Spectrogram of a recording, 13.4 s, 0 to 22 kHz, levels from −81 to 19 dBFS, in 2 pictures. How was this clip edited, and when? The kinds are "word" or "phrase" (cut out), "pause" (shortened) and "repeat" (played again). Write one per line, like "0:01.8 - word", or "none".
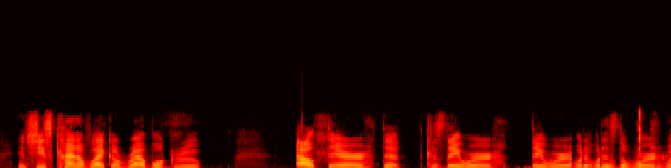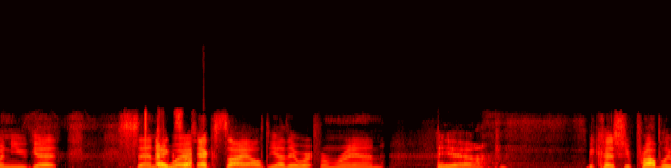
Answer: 0:05.7 - word
0:08.6 - word
0:09.8 - word

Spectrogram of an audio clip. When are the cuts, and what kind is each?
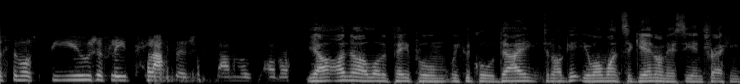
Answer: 0:01.3 - word
0:02.2 - word
0:03.0 - pause
0:04.7 - word
0:05.4 - word

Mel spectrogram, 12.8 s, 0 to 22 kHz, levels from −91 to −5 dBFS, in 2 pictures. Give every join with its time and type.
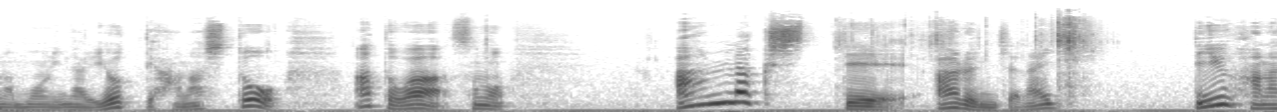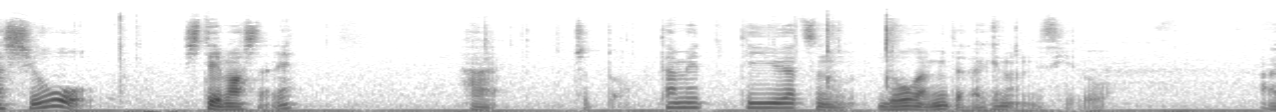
0:09.7 - phrase

